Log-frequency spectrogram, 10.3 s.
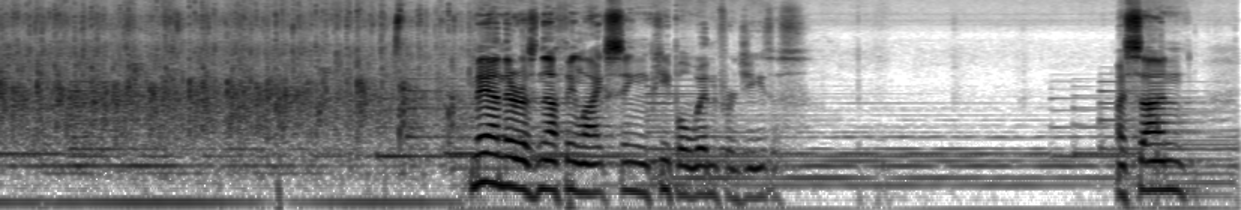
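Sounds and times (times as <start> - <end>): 
audience applause: 0.0 - 4.5
speech: 4.0 - 6.8, 9.4 - 10.0.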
